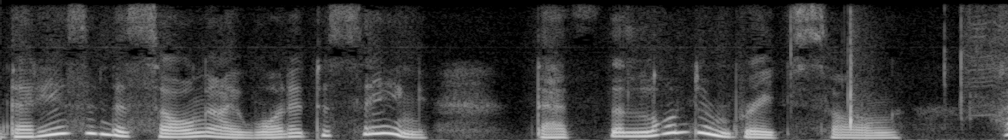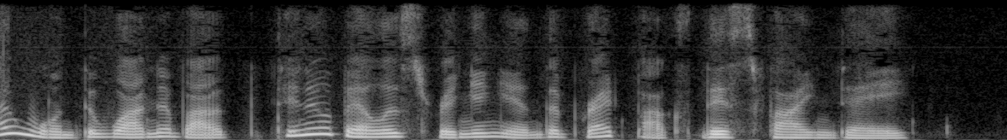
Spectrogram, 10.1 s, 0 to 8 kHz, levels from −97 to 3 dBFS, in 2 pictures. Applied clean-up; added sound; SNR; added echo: none; Camera; 16 dB; none.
